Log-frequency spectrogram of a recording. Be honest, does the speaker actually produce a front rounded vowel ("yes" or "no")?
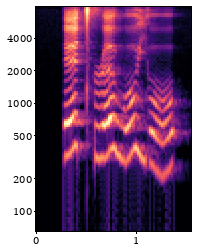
no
